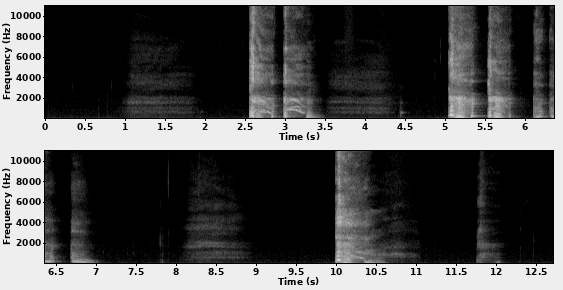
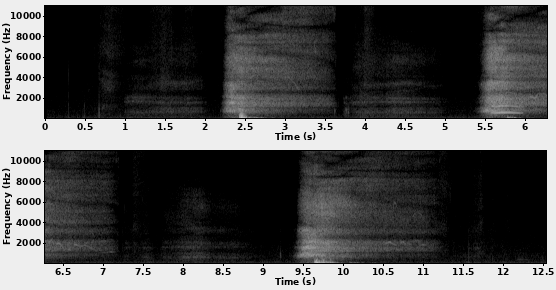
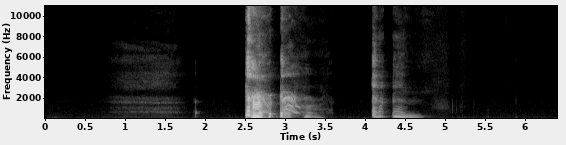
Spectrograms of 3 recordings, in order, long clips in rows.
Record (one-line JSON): {"three_cough_length": "12.7 s", "three_cough_amplitude": 12745, "three_cough_signal_mean_std_ratio": 0.26, "exhalation_length": "12.5 s", "exhalation_amplitude": 2808, "exhalation_signal_mean_std_ratio": 0.29, "cough_length": "6.4 s", "cough_amplitude": 16089, "cough_signal_mean_std_ratio": 0.22, "survey_phase": "beta (2021-08-13 to 2022-03-07)", "age": "18-44", "gender": "Female", "wearing_mask": "No", "symptom_cough_any": true, "symptom_shortness_of_breath": true, "symptom_sore_throat": true, "symptom_diarrhoea": true, "symptom_fatigue": true, "symptom_fever_high_temperature": true, "symptom_headache": true, "symptom_onset": "6 days", "smoker_status": "Never smoked", "respiratory_condition_asthma": false, "respiratory_condition_other": true, "recruitment_source": "Test and Trace", "submission_delay": "2 days", "covid_test_result": "Positive", "covid_test_method": "RT-qPCR"}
